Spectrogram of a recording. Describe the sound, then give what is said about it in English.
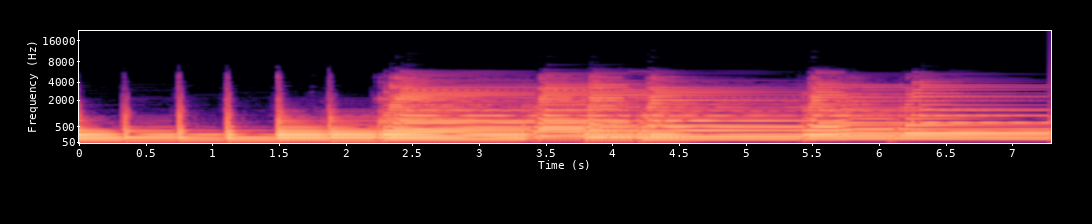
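A Breedlove acoustic guitar, drenched in reverb and delay, opens with a few evenly spaced muted plucks, then rings out into lush, sustained chords. It sounds fairly loud, with no voices. “This is a Breedlove.”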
